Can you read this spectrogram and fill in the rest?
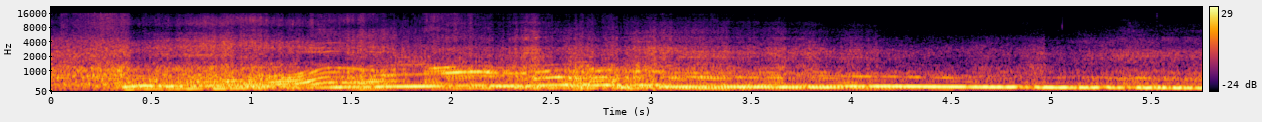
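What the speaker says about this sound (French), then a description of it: "Ah bah on a une très belle R8 qui arrive." An Audi R8 sports car arrives on a London street, its engine note rising and sweeping upward as it revs and accelerates, then holding a steady loud drone as it draws near.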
